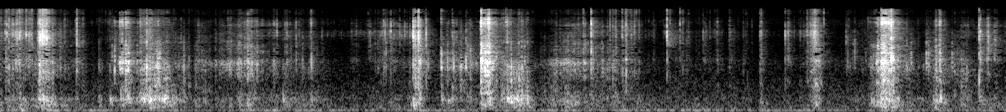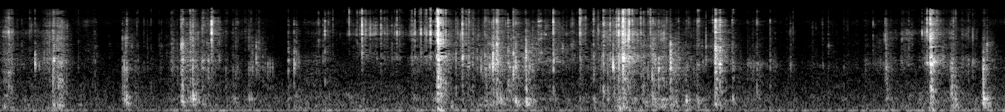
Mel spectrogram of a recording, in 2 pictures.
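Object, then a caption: Starch-dusted bar of soap scraped with a knife blade. A hand-sized solid blue bar of soap dusted with starch, held in one hand by long red-painted nails, is scored and carved with a utility knife blade. Dry, bright, crinkly scratching and crisp cutting strokes come in uneven bursts, with sharper cracks standing out among softer scraping and almost no low end.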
